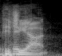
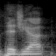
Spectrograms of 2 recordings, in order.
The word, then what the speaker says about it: Pidgeot: Pidgey, but it's a Pidgeot. Mine's a Pidgeot. I've heard it pronounced Pidgeot.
